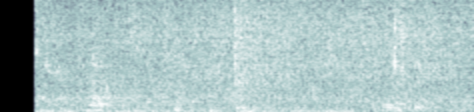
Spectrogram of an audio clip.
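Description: Steady outdoor background noise with a low rumble, with faint distant voices.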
